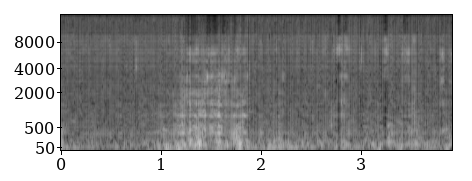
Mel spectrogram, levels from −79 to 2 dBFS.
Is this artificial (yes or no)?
yes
